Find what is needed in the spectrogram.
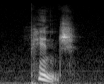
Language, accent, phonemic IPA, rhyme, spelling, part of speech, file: English, US, /pɪnt͡ʃ/, -ɪntʃ, pinch, verb / noun, En-us-pinch.ogg
- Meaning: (verb) 1. To squeeze a small amount of a person's skin and flesh, making it hurt 2. To squeeze between the thumb and forefinger 3. To squeeze between two objects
